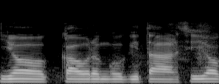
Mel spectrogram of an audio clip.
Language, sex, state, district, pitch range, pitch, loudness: Garhwali, male, Uttarakhand, Tehri Garhwal, 120-130 Hz, 125 Hz, -23 LUFS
